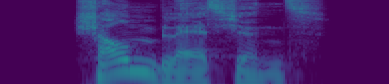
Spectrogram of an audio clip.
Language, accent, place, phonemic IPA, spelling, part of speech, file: German, Germany, Berlin, /ˈʃaʊ̯mˌblɛːsçəns/, Schaumbläschens, noun, De-Schaumbläschens.ogg
- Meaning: genitive singular of Schaumbläschen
